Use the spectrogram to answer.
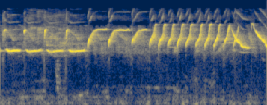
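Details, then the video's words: Clear, steady song of a male canary used to tutor young birds. A sustained bright whistle breaks into a fast run of rising, looping notes repeated about eight times a second. "MASTERAN BURUNG KENARI PAUD AGAR CEPAT BUNYI DAN GACOR - kenari jantan gacor jernih"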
